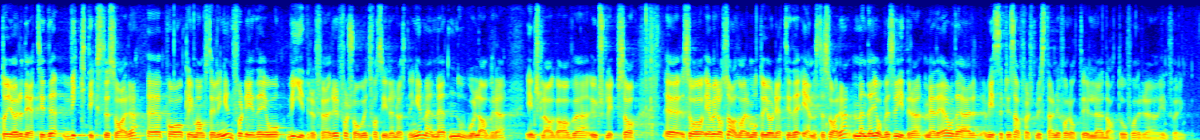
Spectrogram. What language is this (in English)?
Norwegian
